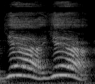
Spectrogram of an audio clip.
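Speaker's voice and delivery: loud, high team cheer; yelling. Acted. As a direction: cheer back at full voice. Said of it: "we started yelling".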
